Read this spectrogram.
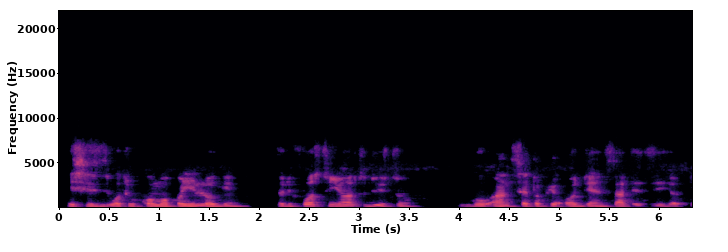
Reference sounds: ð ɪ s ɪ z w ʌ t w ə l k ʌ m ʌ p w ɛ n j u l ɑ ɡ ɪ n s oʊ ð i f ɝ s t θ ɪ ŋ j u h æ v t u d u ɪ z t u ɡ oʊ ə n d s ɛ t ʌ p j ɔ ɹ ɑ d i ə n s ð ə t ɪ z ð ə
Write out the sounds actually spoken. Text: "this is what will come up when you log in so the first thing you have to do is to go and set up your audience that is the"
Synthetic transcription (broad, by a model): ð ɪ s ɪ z w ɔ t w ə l k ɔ m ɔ p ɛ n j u l ɑ ɡ ɪ n s oʊ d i f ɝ s t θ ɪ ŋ j u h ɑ f t u d u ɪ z t u ɡ oʊ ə n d s ɛ t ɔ p j ɔ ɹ ɑ d i ə n s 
